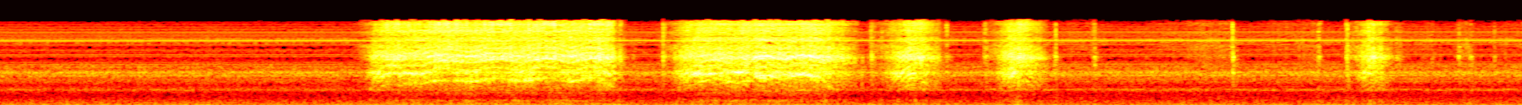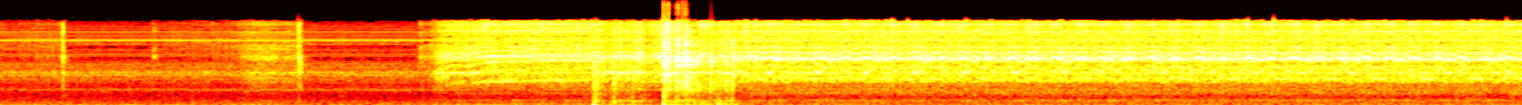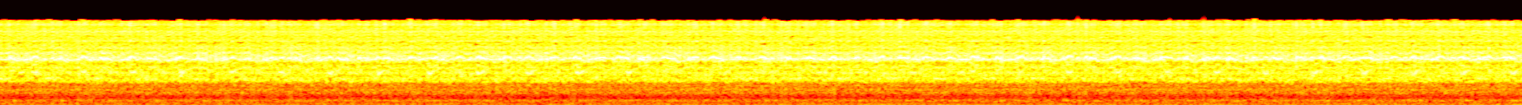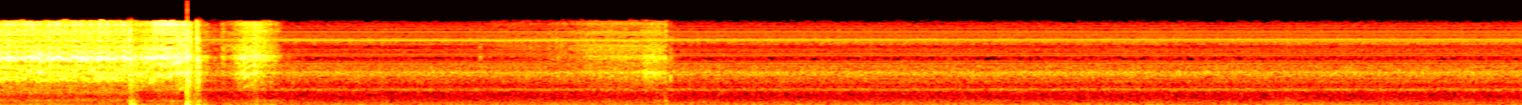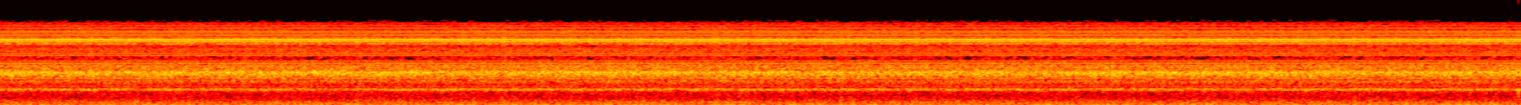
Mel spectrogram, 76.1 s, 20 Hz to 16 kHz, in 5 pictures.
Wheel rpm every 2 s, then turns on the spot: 0, 30, 100, 70, 30, 0, 10, 0, 10, 30, 110, 120, 120, 120, 120, 120, 120, 120, 120, 120, 120, 120, 120, 90, 0, 10, 0, 0, 0, 0, 0, 0, 0, 0, 0, 0, 0, 0.
16-18 50-52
